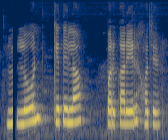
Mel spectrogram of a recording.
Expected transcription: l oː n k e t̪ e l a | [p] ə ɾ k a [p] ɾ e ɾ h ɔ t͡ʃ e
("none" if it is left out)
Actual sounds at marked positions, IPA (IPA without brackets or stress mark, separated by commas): p, none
